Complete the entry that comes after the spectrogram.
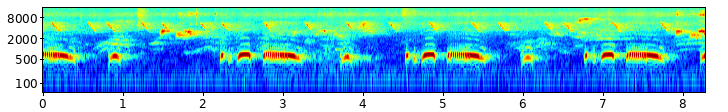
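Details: Young spotted dove, recently learned to call, giving repeated low hollow coo phrases: short notes followed by a longer drawn-out coo, the phrase repeated about every two to three seconds, with high thin chirps of other birds throughout.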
